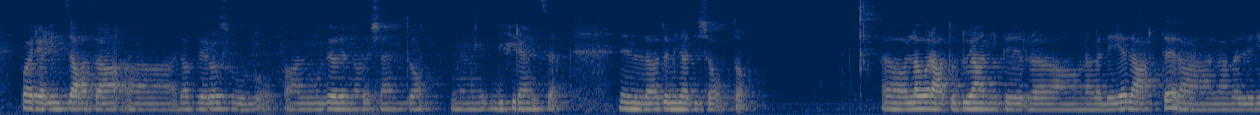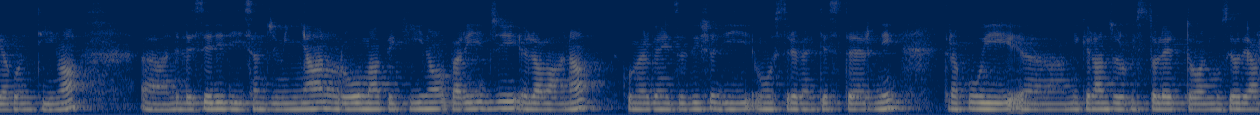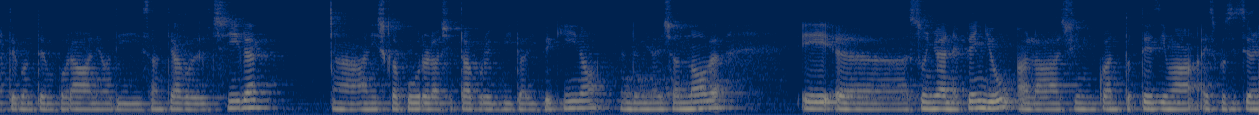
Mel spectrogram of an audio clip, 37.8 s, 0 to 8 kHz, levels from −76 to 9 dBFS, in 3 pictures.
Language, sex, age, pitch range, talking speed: Italian, female, 20-39, 160-170 Hz, 120 wpm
